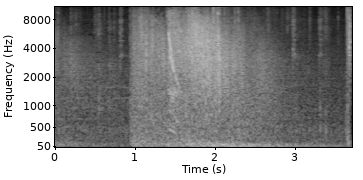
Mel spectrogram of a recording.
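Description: A rifle fires in a burst of loud shots.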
